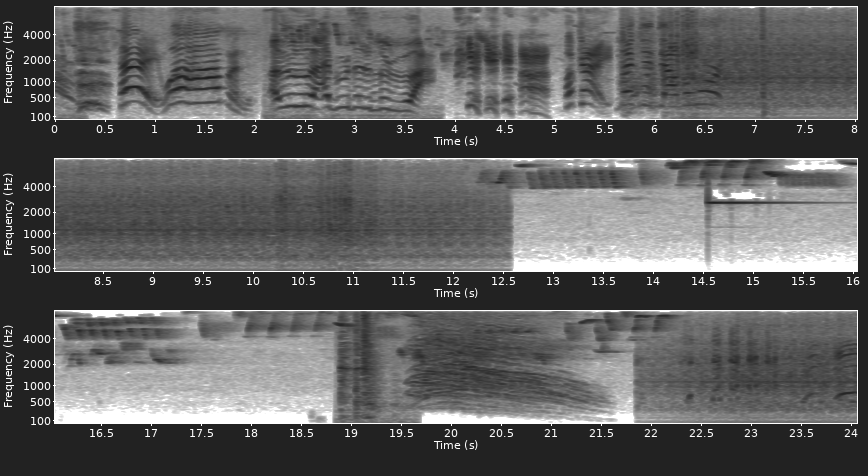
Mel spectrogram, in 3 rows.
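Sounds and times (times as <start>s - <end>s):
birds chirping: 0.0s - 8.0s, 12.0s - 24.0s
toy tractor engine running: 5.8s - 12.2s, 21.9s - 24.0s.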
